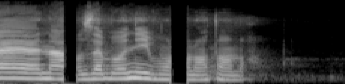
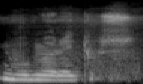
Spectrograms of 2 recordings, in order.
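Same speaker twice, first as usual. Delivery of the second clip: soft, low sinister threat; quiet menace; 6 semitones lower, 10 dB quieter than usual. Acted. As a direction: murmur the threat darkly.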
